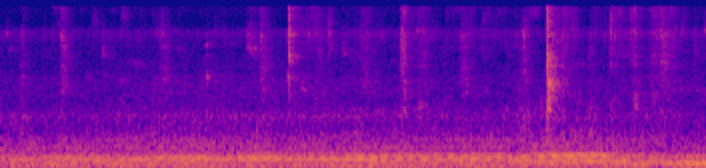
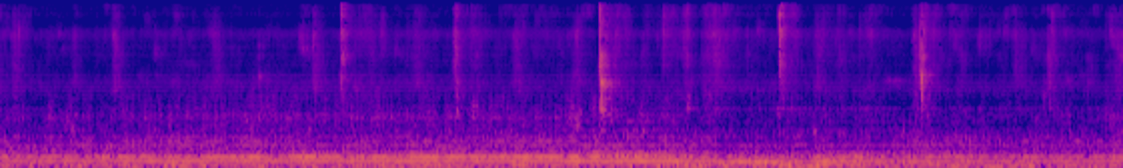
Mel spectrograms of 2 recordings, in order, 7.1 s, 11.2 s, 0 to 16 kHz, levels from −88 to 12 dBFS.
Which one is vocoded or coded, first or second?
second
